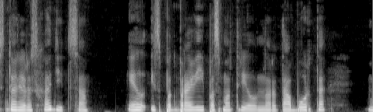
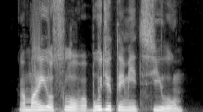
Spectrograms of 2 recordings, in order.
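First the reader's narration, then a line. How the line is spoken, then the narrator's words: Very loud shout. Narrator (Russian): Он крикнул так громко, что люди отшатнулись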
